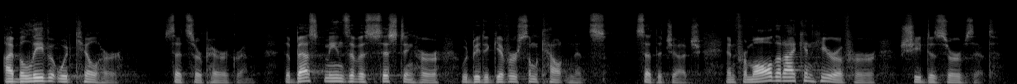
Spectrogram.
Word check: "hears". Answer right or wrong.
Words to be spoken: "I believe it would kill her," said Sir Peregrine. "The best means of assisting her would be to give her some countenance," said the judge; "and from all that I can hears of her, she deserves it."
wrong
